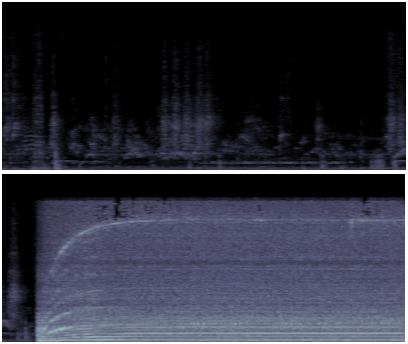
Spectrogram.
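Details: Old, long-used electric grass cutter whose complaint was loud howling, reassembled after repair of a cracked bearing housing: a quiet lead-in, then the motor spins up sharply to a steady, even hum with no howl. It runs normally.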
